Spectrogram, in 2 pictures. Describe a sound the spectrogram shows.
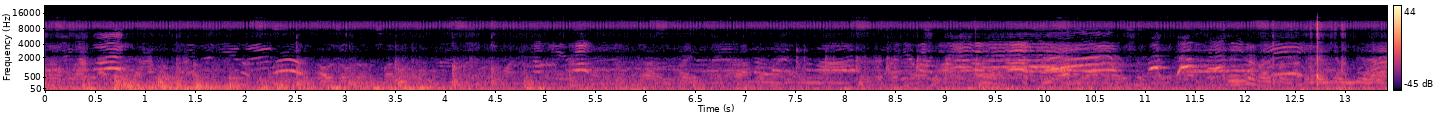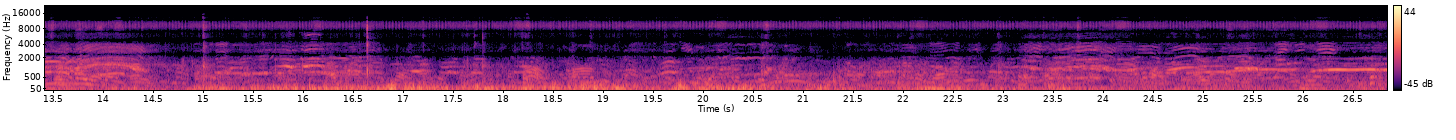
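Young women call out and cheer across an open field.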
